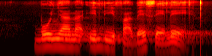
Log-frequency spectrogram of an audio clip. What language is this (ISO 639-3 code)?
nbl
